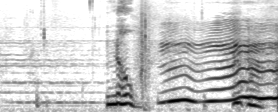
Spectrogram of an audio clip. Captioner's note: moans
